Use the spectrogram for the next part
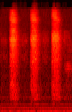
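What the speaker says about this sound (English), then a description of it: "breath of fire, right?" Kapalabhati breath of fire: three sharp, forceful nasal exhalations in an even, rapid rhythm, close and distinct, each a short puff of breathy rush.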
